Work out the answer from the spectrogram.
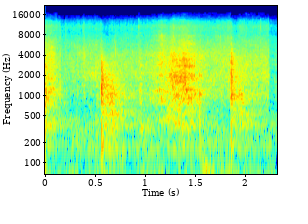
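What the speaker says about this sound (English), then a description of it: "When all of the meat is brown, you're gonna mix everything together." A spatula scrapes and stirs browned wild game meat across a Blackstone griddle, with sharp metal scrapes over a steady sizzle, close and clear.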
